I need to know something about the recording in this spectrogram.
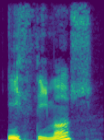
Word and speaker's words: hicimos: And that's spelled H-I-Z-O. Hizo. Hizo. Now, the we form is hicimos.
